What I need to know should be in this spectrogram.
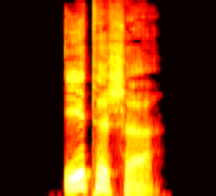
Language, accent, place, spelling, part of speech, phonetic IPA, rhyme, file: German, Germany, Berlin, ethischer, adjective, [ˈeːtɪʃɐ], -eːtɪʃɐ, De-ethischer.ogg
- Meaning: 1. comparative degree of ethisch 2. inflection of ethisch: strong/mixed nominative masculine singular 3. inflection of ethisch: strong genitive/dative feminine singular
